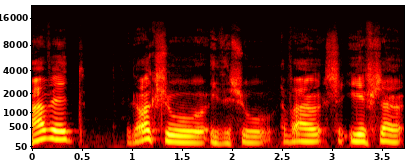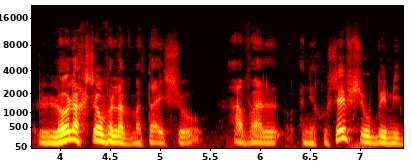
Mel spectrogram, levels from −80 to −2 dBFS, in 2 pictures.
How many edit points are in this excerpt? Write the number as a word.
zero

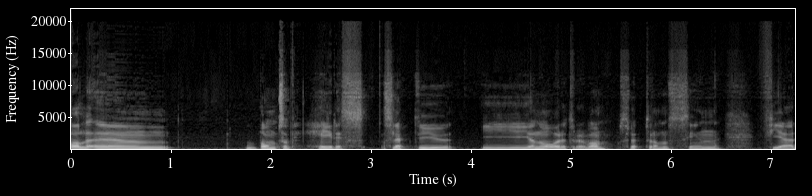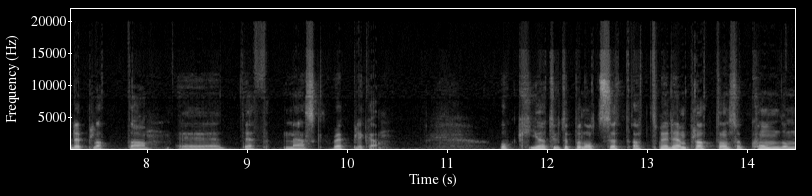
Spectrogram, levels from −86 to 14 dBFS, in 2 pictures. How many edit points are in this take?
zero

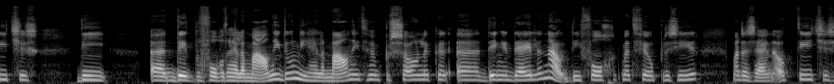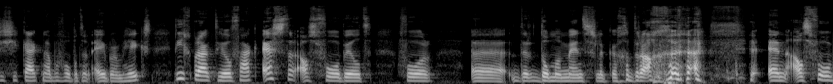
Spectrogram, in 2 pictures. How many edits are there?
zero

